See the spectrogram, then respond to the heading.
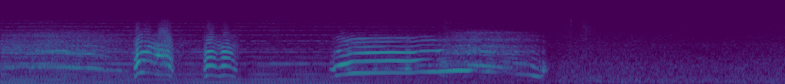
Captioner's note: Taryn laughing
